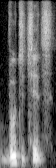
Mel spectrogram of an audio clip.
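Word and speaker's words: Vučević: The skills competition, somehow Domantas Sabonis won it, and he won it against Nikola Vucevic.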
